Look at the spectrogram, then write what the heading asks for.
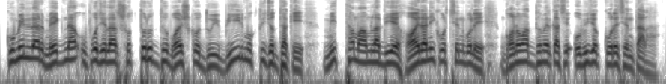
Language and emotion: Bengali, neutral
